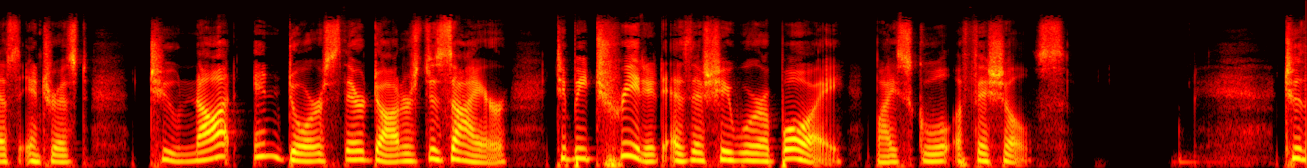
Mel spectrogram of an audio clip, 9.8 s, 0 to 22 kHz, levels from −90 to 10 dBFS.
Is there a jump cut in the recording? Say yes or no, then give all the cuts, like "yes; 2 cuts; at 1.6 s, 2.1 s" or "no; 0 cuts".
yes; 1 cut; at 6.4 s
